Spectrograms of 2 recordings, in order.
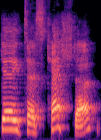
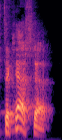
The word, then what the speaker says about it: Takeshita: Number 8 is Konosuke Takeshita. I said that wrong. – Takeshita.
